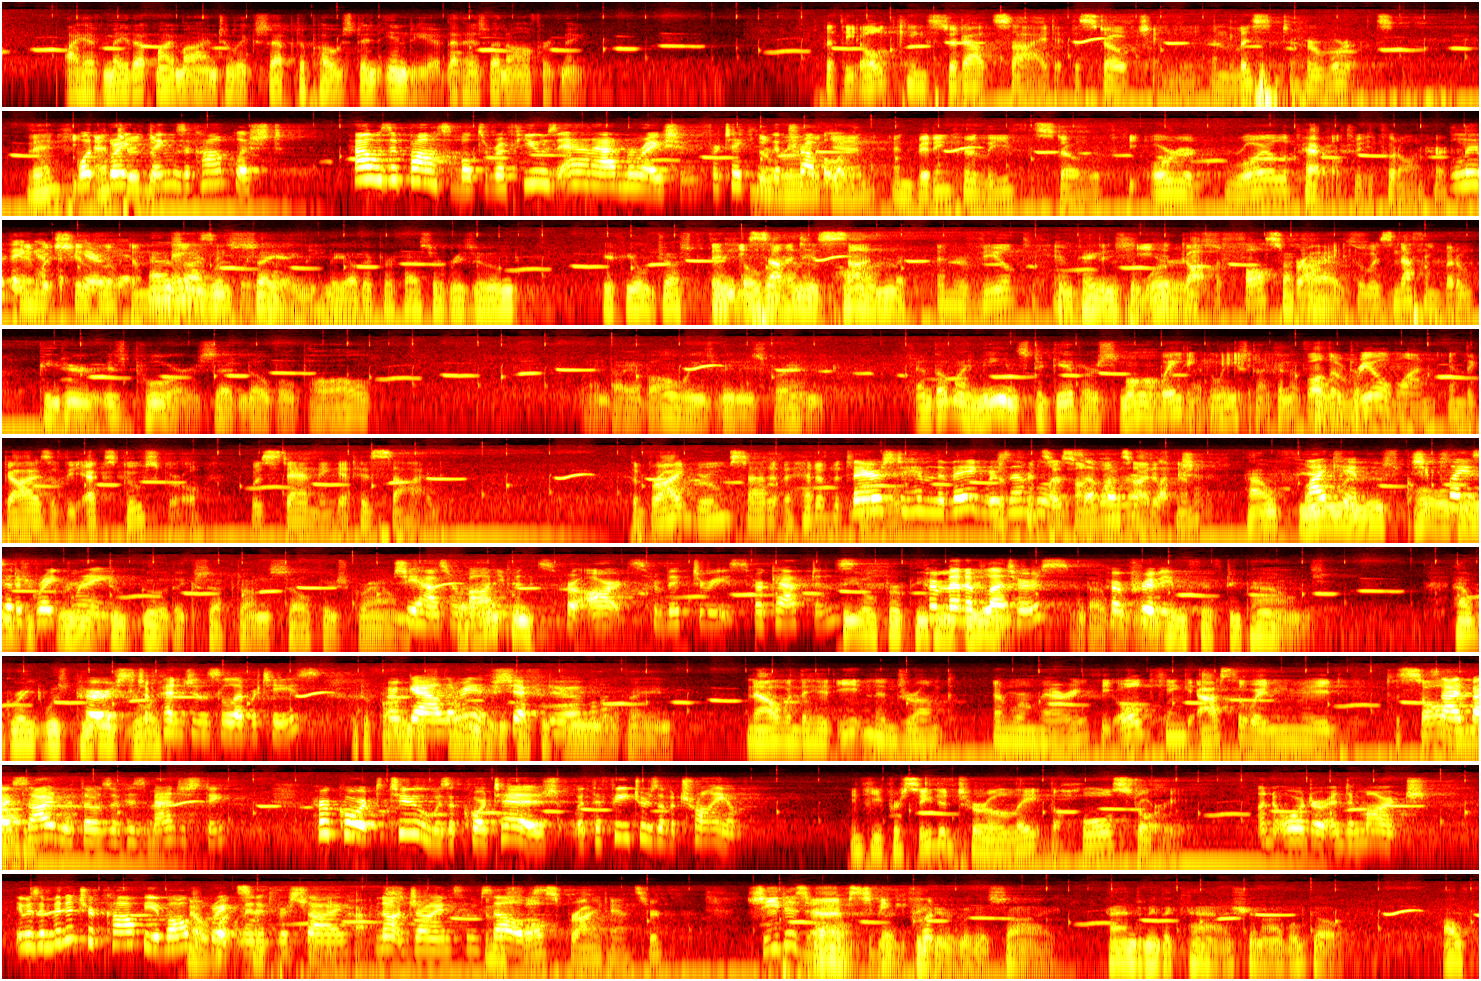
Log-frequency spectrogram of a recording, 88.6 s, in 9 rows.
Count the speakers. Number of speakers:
3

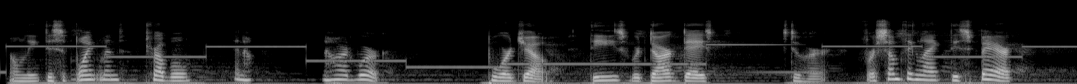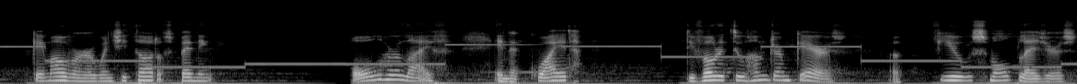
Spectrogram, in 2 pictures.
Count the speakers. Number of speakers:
1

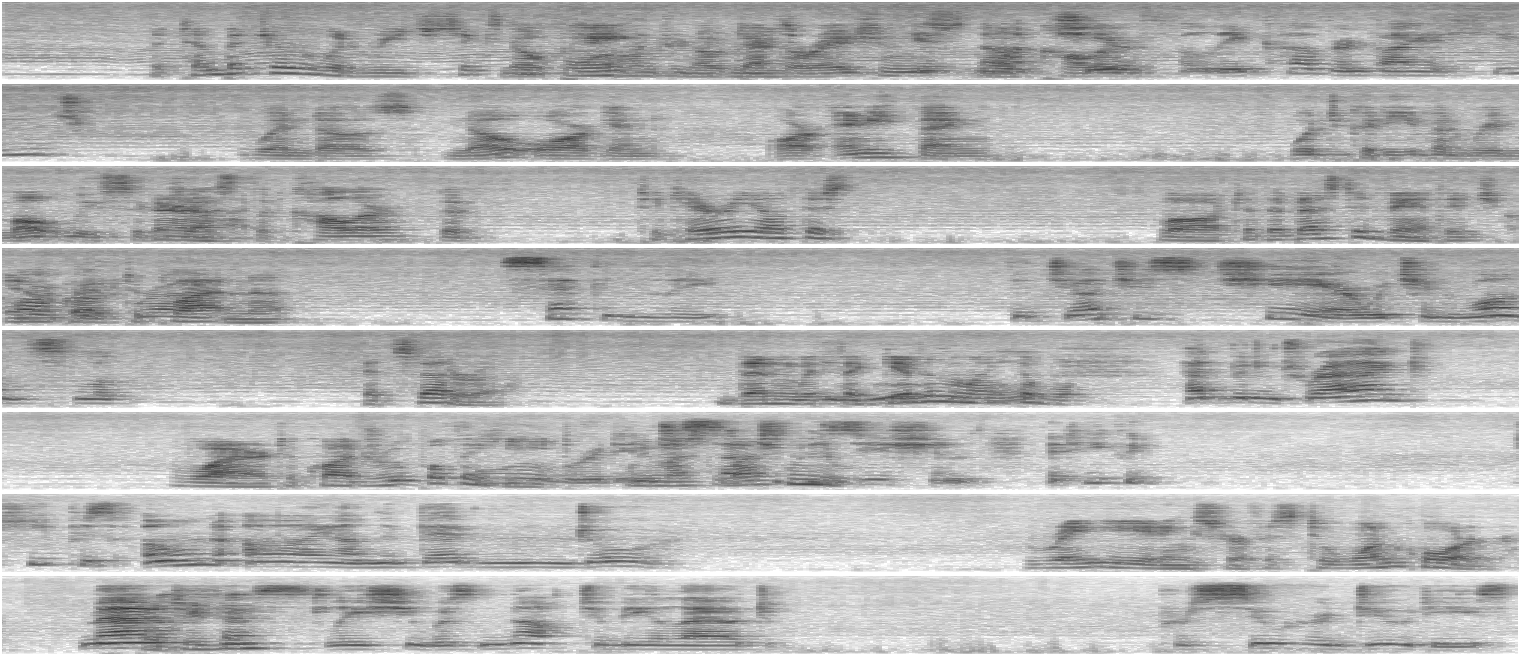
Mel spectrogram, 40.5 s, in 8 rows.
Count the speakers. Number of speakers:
3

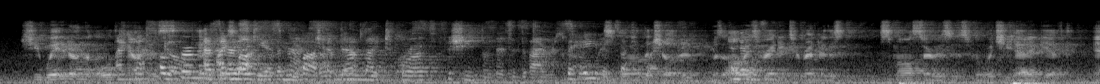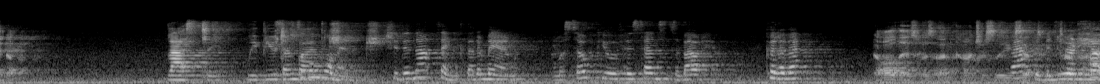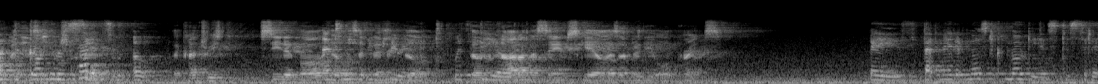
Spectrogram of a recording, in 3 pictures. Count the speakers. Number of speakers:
4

